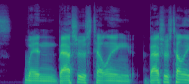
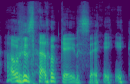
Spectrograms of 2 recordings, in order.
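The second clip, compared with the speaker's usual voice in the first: higher, slow, laughing disbelief; incredulous; 6 semitones higher, slower than usual. Real, not acted. Reacting to a film doctor, slow and incredulous. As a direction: drag out the outrage through a laugh.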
